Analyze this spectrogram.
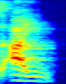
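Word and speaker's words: aisle: and this is obviously pronounced as आइल okay S का pronunciation नहीं होता है आइल एस E silent year now the first L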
